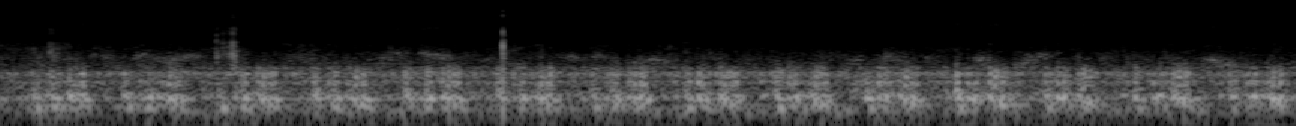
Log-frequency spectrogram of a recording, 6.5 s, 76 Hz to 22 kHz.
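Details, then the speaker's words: Fetal heartbeat on a Doppler monitor before a birth: fast, rhythmic whooshing pulses at about 133 a minute. "The most exciting part for me was getting to see and hear the baby's heartbeat. The baby's heart right here."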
